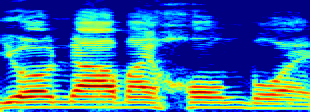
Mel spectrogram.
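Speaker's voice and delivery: put-on mixed Austrian and Jamaican accent. Joking about a remake, Austrian Jamaican accent. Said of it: "With his Austrian Jamaican accent".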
